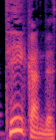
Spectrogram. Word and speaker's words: 定款: 会社定金？ – 会社定款ですね。 – 勘って読むんですね。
